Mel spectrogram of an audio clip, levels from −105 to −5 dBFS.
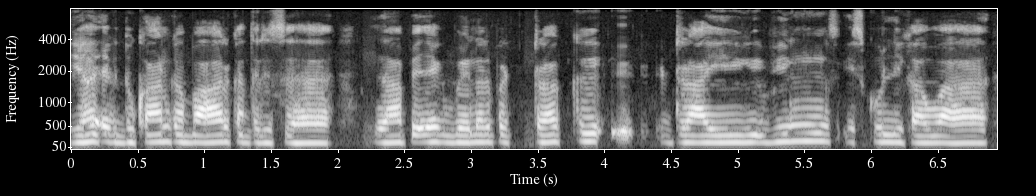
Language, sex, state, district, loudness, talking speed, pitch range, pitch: Hindi, male, Jharkhand, Garhwa, -16 LUFS, 165 wpm, 145-160 Hz, 150 Hz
